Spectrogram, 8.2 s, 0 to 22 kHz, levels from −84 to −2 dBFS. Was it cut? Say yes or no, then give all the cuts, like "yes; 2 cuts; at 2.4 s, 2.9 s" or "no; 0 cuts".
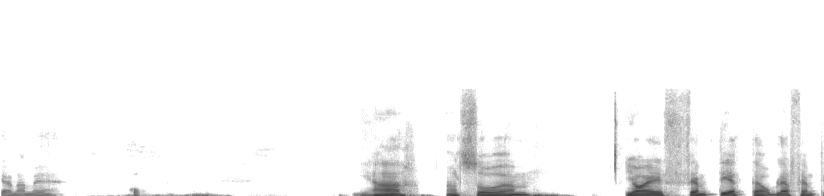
no; 0 cuts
